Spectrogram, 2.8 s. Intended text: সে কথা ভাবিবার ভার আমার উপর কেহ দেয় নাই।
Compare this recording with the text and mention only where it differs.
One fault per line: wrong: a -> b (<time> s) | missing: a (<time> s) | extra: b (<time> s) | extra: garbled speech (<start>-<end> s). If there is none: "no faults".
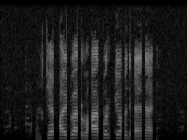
missing: কথা (0.8 s)
missing: আমার (1.5 s)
